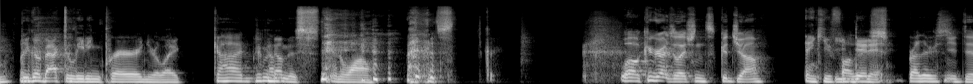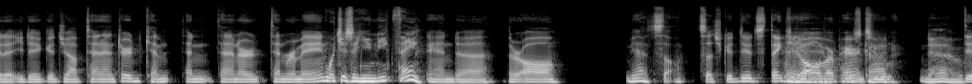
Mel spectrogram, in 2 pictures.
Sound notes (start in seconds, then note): 2.8 Father Innocent laughs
